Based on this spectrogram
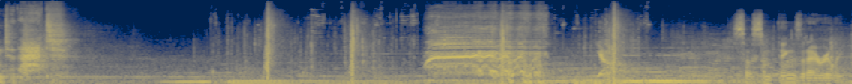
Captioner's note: SFX: Whipping and horse neighing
